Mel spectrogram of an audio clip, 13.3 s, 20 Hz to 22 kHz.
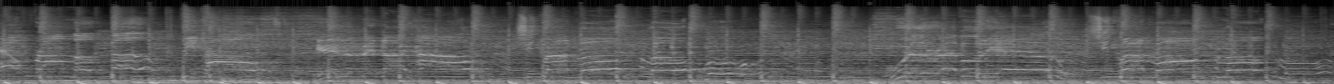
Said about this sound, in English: Number two, … … of my top albums of 1983.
